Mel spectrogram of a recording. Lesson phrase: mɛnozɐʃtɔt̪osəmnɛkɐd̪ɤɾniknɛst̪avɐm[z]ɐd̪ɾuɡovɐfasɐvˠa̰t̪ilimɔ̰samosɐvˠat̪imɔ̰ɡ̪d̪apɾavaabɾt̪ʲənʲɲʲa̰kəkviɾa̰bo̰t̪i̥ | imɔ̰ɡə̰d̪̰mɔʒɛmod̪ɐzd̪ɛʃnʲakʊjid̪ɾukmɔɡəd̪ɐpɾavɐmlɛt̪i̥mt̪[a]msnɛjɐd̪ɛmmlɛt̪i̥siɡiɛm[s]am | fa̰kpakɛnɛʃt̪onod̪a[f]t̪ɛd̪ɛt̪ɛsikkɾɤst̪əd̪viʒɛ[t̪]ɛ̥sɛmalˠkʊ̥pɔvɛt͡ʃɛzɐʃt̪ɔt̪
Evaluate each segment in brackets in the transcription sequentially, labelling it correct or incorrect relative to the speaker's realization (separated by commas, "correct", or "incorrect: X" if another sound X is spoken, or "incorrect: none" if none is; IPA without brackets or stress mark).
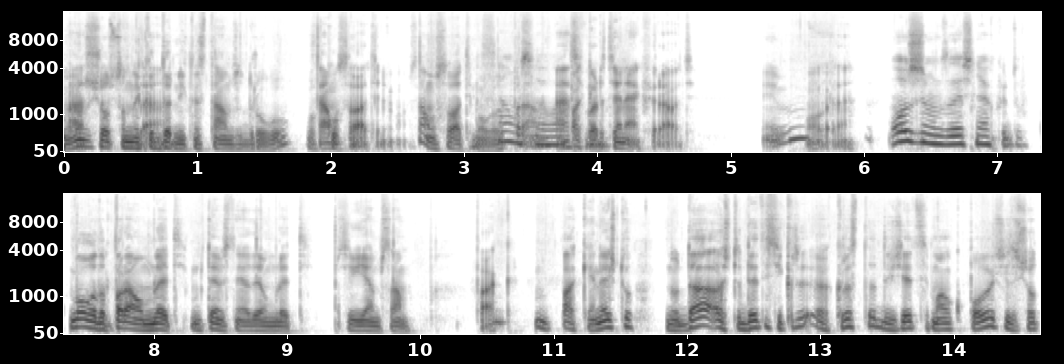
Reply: correct, incorrect: ɛ, correct, incorrect: ʃ, correct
